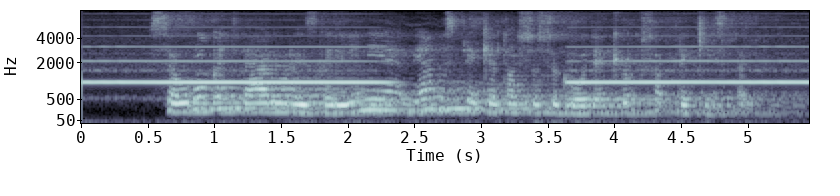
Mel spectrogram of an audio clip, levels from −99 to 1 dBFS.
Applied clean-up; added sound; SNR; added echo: none; Wind instrument, woodwind instrument; -2 dB; reverberation time 1.9 s.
